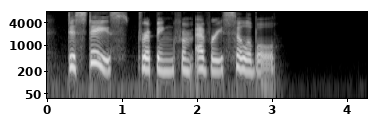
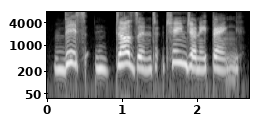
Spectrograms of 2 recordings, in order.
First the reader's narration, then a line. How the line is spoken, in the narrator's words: he snarled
